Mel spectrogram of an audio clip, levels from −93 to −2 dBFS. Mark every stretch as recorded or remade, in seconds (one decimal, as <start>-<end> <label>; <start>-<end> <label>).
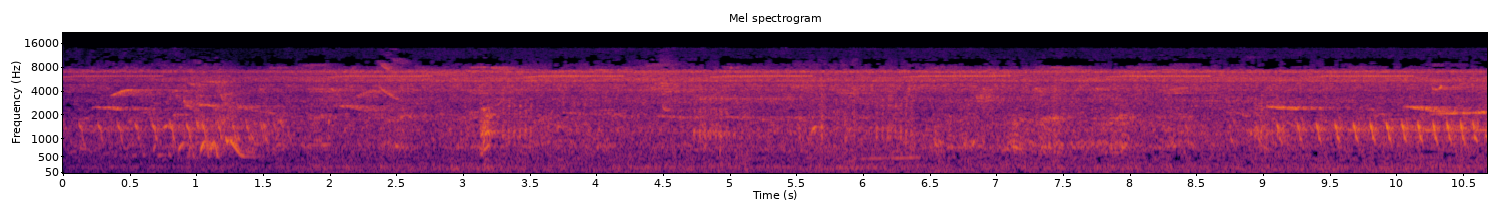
0.0-10.7 recorded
